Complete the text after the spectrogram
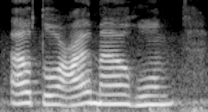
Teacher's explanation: আতমা হুম এখানে আতমা হুম এরকম হবে না আতমা হুম আত ত যেহেতু একটা কলকলার হরফ এখানে আমরা প্রতিধ্বনি করে পড়বো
